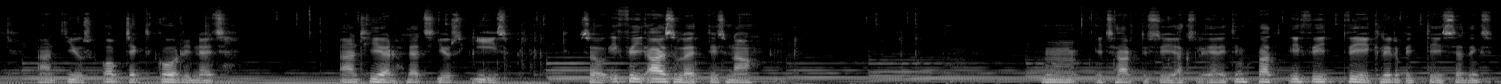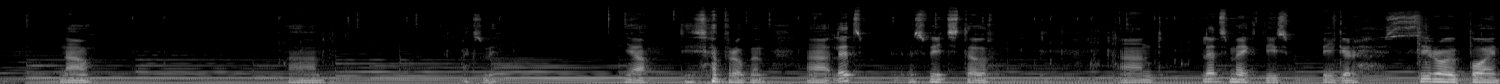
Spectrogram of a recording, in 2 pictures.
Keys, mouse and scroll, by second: 4.8 click, 6.8 KP_Divide, 7.1-10.2 middle drag, 7.8 shift+z, 8.6-30.0 drag, 22.9-30.0 middle drag.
